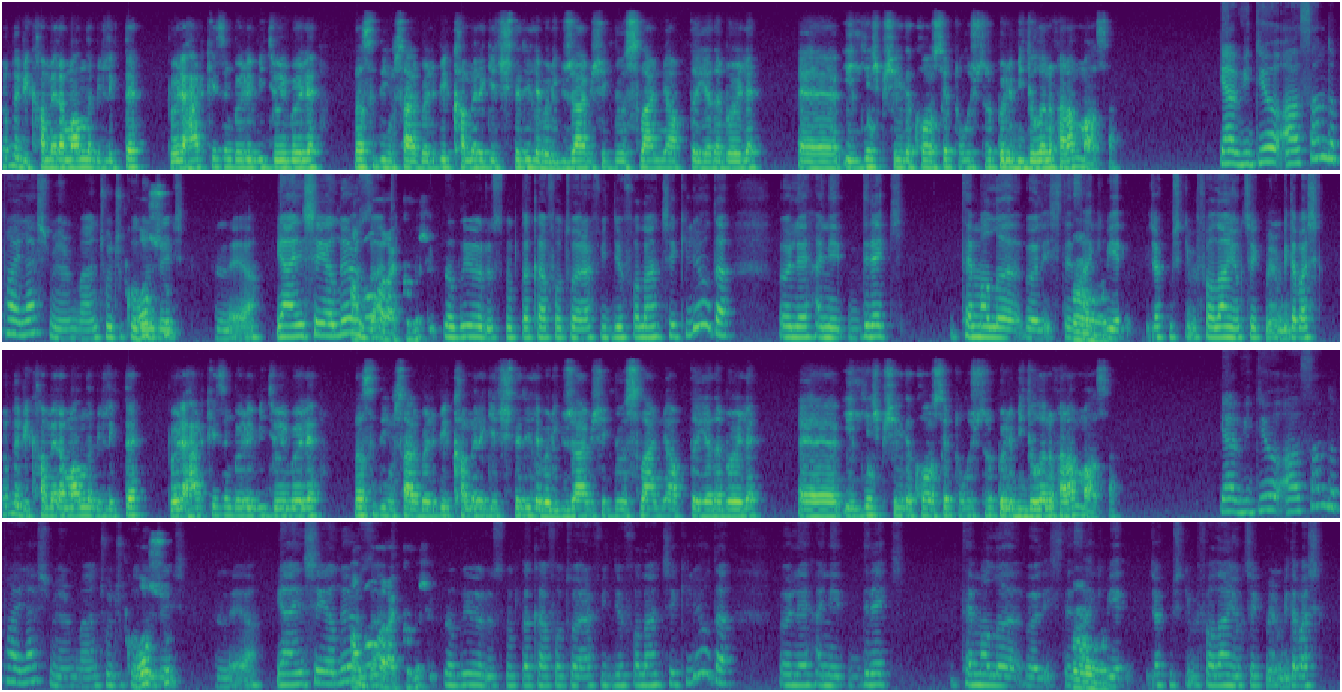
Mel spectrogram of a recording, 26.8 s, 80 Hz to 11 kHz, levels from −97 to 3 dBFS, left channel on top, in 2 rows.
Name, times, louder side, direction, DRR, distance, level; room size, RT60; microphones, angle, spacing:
voice 1, 0.0-1.4 1.7-3.1 3.5-7.5 8.0-11.0 14.7-15.1 16.9-17.6 24.1-24.4, left 1 dB, 10° left, 0.5 m, -25 dB
voice 2, 12.2-15.1 15.5-17.2 17.8-20.7 21.1-22.2 23.0-24.6 24.8-26.6, left 6 dB, 75° left, 0.3 m, -29 dB
2.2 x 2.2 x 2.9 m
head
